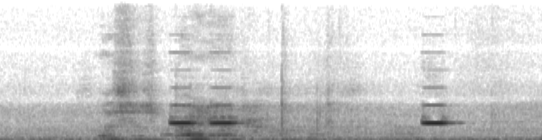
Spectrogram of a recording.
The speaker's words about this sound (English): This fucking microwave just sucks.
